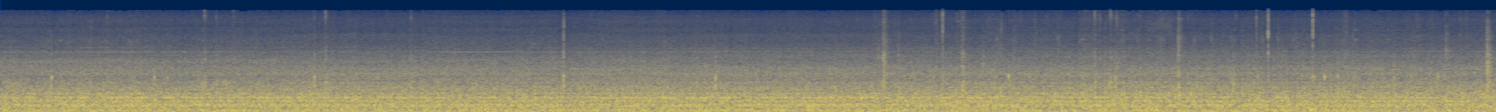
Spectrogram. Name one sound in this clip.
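A propeller engine drones loudly and steadily from close by.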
